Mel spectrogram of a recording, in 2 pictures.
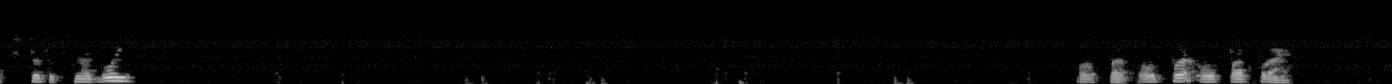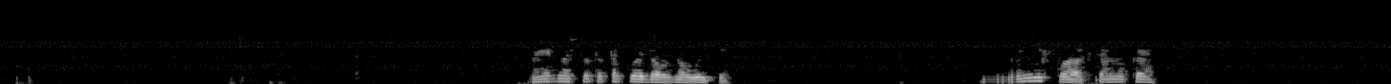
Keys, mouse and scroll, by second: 3.4 click, 4.5 r, 5.3 click, 5.8 g, 7.0 click, 7.4-8.3 middle drag, 8.9 g, 10.0 click, 11.2 click, 13.5 click, 14.4 g, 17.4 scroll up 1, 17.7-20.4 middle drag, 24.8 r.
